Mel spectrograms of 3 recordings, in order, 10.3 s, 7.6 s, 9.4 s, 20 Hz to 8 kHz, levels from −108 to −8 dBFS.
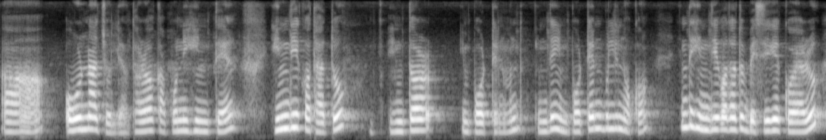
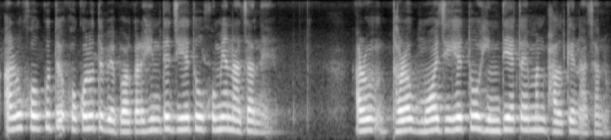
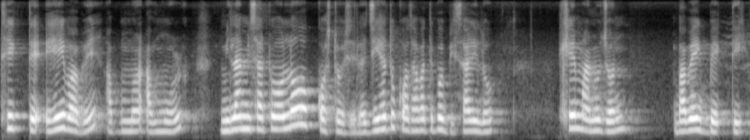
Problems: none marked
